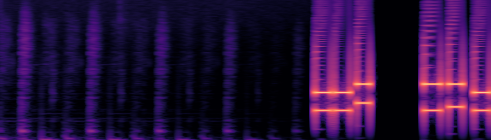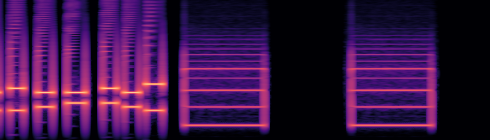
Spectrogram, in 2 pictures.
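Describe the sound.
Telephone tones while a call is placed: a quick run of short two-tone keypad beeps, about a dozen in total, followed by two long, steady ringing tones separated by a brief gap.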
